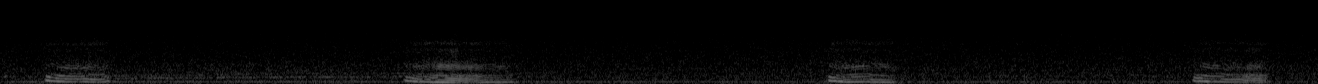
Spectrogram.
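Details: Domestic cat asleep and snoring, four throaty, harmonic-rich breaths that slide downward, each lasting under a second and recurring roughly every four seconds, with quiet room hum between them.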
